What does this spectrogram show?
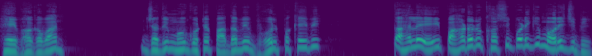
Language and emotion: Odia, fearful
